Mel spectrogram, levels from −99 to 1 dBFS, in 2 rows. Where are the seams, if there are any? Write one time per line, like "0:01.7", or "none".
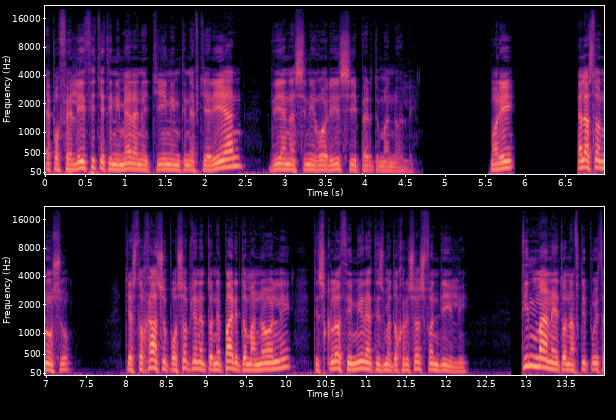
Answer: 0:12.8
